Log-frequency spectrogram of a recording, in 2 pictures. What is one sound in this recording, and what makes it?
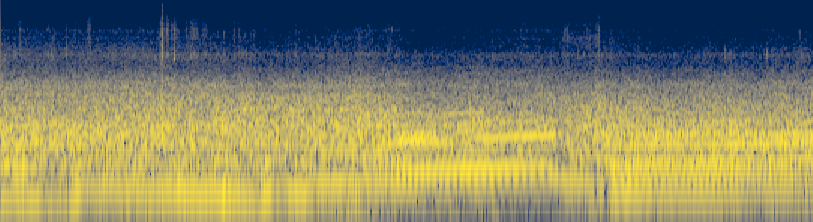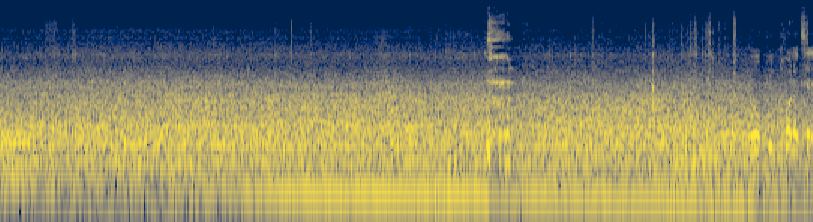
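Tyres roll on the road with a steady rushing noise.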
